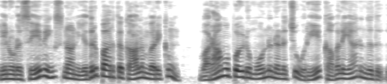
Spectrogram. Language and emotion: Tamil, fearful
